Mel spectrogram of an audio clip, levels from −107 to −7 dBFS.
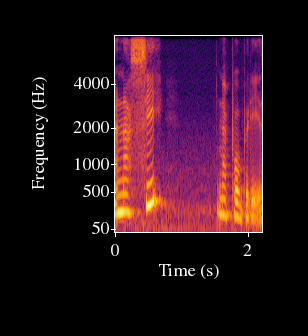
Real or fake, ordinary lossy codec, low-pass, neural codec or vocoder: fake; none; none; codec, 16 kHz, 8 kbps, FunCodec, trained on Chinese and English, 25 frames a second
